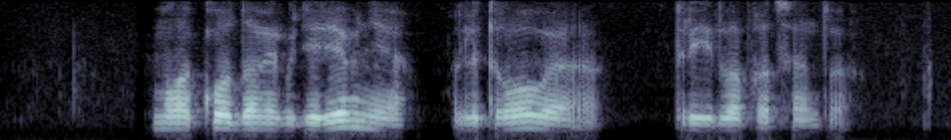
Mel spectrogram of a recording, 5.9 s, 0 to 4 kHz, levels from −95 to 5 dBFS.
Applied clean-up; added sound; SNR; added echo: neural mask model Resemble Enhance denoiser.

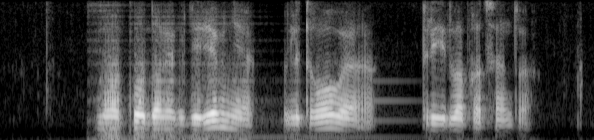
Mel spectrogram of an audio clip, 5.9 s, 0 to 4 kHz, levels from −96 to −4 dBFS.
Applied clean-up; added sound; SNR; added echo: neural separator model SepFormer DNS4.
